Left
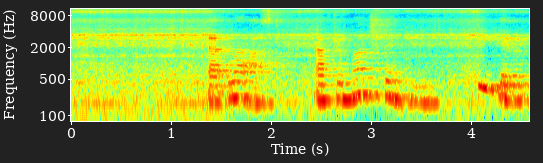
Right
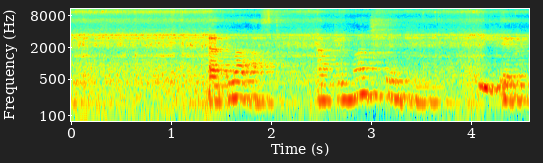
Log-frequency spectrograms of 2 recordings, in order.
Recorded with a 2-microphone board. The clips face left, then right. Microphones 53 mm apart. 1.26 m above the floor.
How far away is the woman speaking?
About 1.1 m.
